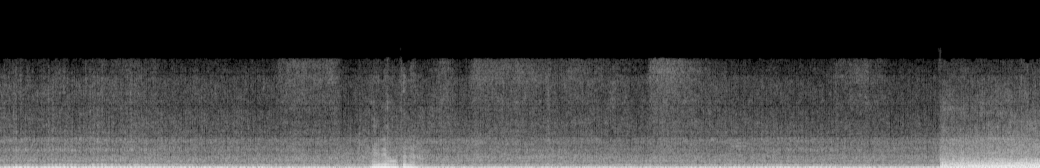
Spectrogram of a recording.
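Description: A motorcycle engine idles close by in traffic.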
